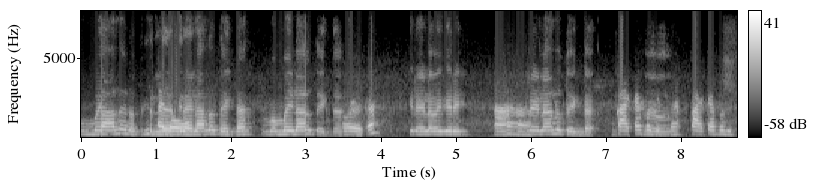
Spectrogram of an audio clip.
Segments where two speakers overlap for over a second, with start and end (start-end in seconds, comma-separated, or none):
none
